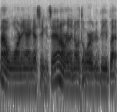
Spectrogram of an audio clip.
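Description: A man talks with a West Coast American accent at a fairly low pitch. The background is quiet. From California, Bay Area. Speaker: podcast host, physical therapy student. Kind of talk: podcast monologue. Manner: casual, conversational.

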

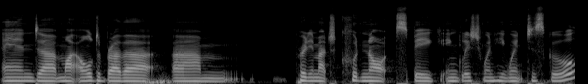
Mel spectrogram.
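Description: A woman with an Australian accent speaks at a fairly slow pace in a very deep, low voice with flat, monotone intonation. The recording is very clean, with a silent background. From Brisbane, Australia. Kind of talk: interview.

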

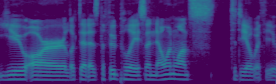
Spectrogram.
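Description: A man with an American accent talks at a moderate pace and a fairly low pitch. He has an ordinary speaking voice. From Wisconsin, Milwaukee. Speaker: adult film performer. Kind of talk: casual interview.

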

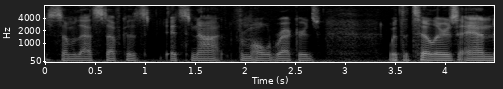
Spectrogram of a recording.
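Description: On a very clean recording with a silent background, a man speaks at a moderate pace. He has a normal speaking voice with a fairly low pitch. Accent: American. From Cincinnati area, Ohio. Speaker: musician, singer-songwriter. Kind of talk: casual chat.

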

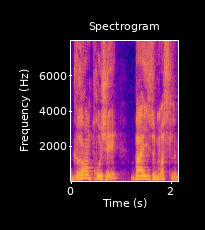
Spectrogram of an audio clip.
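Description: A man at a very slow pace, in a French accent. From Egypt, Cairo. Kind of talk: interview.

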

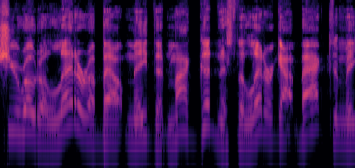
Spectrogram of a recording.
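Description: With an American accent, a man talks at a fairly quick pace in a bright, sharp tone, the sound dry and close with no echo. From South Georgia, US. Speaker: preacher. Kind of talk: sermon. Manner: fast talker.

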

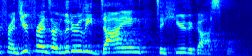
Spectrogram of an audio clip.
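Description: Noticeable background noise sits behind a man talking at a fairly quick pace. His pitch is high, with ordinary variation. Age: 20s. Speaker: youth pastor. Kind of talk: sermon.

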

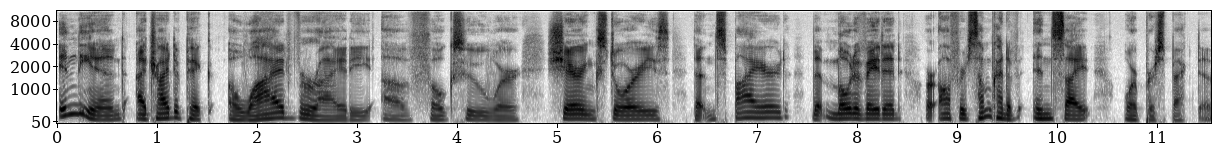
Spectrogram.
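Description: A dark, mellow voice with an American accent, fairly slow, with ordinary pitch variation, a dry, close sound with no echo, and a very clean recording with a silent background. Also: man, medium pitch for a man. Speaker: podcast host. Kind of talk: podcast episode recap, scripted-style chat. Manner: warm, enthusiastic.

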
